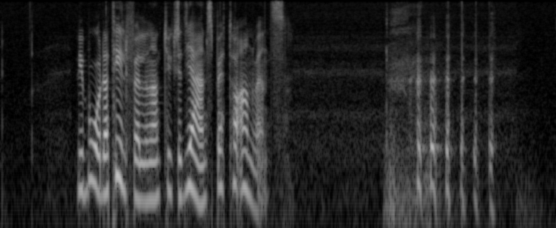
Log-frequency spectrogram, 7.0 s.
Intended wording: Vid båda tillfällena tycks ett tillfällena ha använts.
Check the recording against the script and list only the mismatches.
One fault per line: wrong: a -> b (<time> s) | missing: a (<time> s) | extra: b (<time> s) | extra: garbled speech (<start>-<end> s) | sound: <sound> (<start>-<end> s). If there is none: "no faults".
wrong: tillfällena -> järnspett (2.3 s)
sound: laugh (4.8-6.3 s)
